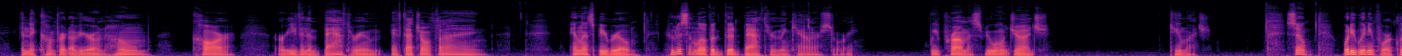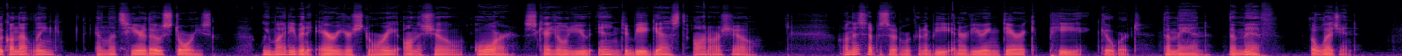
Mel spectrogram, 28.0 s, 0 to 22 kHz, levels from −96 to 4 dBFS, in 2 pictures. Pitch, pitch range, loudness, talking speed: 95 Hz, 85-110 Hz, -30 LUFS, 185 wpm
